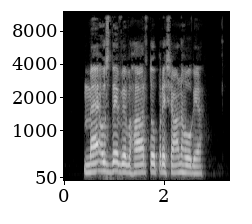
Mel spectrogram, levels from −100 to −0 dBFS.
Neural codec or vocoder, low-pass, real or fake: none; 10.8 kHz; real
